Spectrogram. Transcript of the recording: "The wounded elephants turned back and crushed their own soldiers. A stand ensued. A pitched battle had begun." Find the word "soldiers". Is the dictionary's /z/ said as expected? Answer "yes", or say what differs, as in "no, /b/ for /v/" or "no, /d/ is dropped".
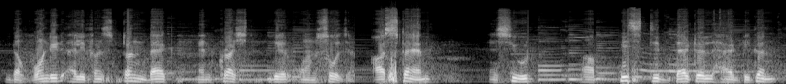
no, /z/ is dropped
